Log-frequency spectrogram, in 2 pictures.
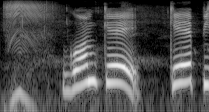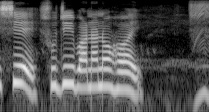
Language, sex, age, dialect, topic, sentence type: Bengali, female, 41-45, Northern/Varendri, agriculture, statement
